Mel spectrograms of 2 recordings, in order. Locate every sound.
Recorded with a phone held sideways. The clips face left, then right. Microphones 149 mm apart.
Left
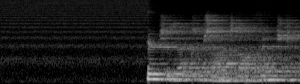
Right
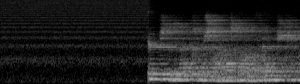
1.5 s a woman speaking: 80° left, 1.7 m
